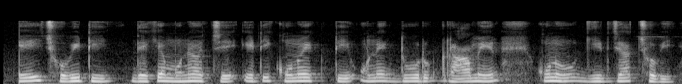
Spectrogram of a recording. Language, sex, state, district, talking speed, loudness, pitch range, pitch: Bengali, male, West Bengal, Kolkata, 130 wpm, -14 LUFS, 140-160 Hz, 150 Hz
